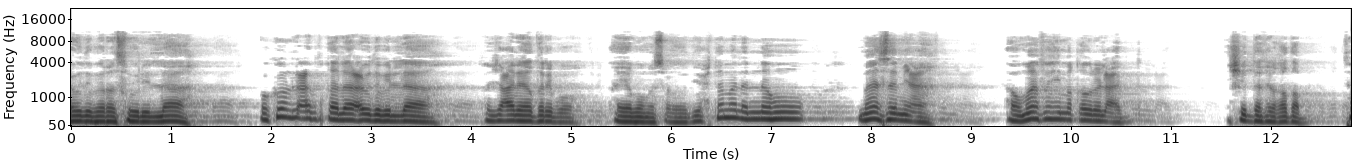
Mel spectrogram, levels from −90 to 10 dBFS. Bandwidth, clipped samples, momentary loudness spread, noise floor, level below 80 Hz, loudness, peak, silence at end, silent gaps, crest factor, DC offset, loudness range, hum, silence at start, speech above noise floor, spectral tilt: 11 kHz; under 0.1%; 13 LU; -69 dBFS; -50 dBFS; -17 LUFS; -4 dBFS; 0 s; none; 12 dB; under 0.1%; 4 LU; none; 0 s; 53 dB; -7 dB/octave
